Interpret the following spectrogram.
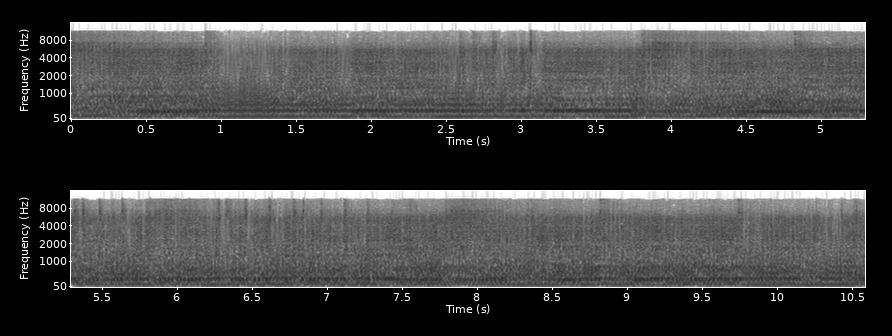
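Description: Blackened death metal band playing live, with heavily distorted guitars and bass holding chords over dense drumming. The full band comes in at the start.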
